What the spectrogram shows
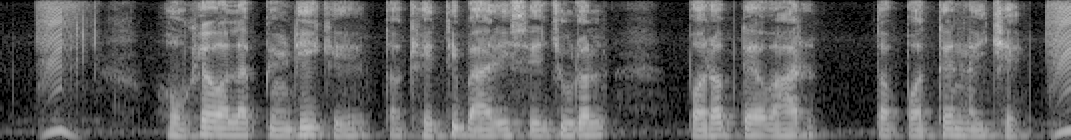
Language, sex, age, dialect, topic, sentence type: Bhojpuri, male, 18-24, Southern / Standard, agriculture, statement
